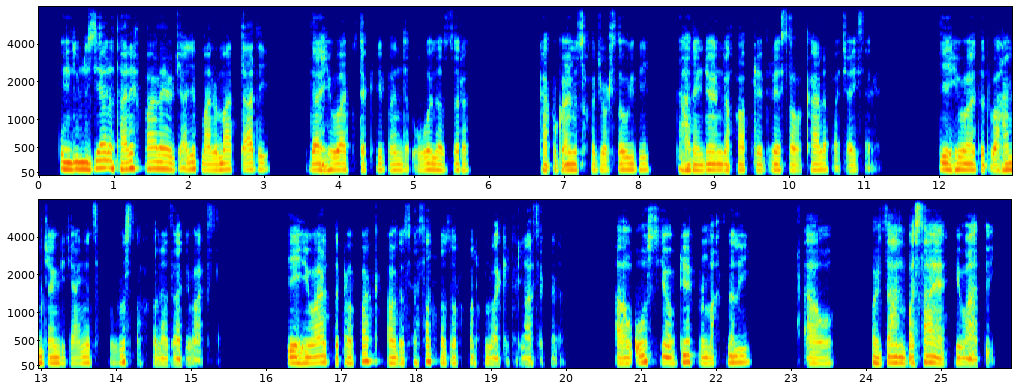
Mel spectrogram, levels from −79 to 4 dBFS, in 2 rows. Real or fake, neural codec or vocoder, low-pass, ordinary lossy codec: fake; codec, 16 kHz, 4 kbps, FunCodec, trained on Chinese and English, 50 frames a second; none; none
